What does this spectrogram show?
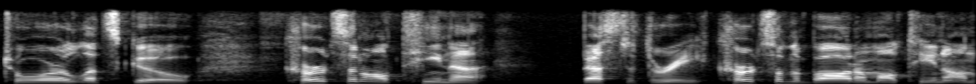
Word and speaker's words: Altina: it it is kurtz and altina i mean altana is the way that i always pronounce that but i know the character uh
